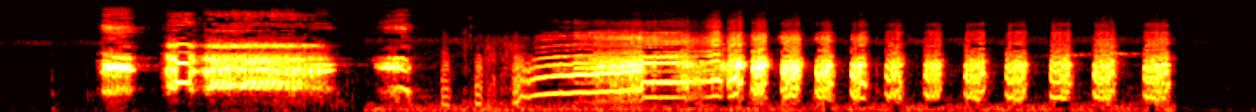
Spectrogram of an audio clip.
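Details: Red junglefowl calling, hen calling rooster and rooster calling hen, used as a trapping lure: a harsh crow burst, then a rising squeal and a fast run of short clucks, about three per second.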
